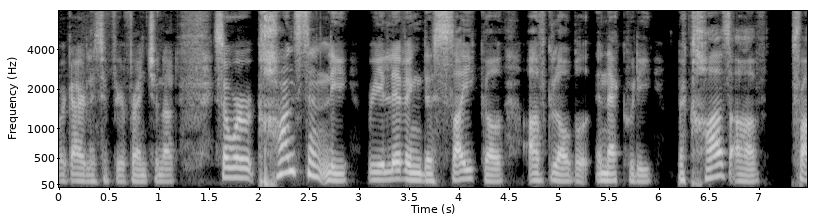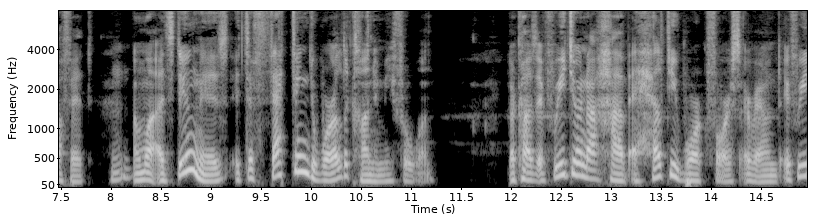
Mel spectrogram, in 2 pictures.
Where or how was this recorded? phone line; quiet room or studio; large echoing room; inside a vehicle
quiet room or studio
